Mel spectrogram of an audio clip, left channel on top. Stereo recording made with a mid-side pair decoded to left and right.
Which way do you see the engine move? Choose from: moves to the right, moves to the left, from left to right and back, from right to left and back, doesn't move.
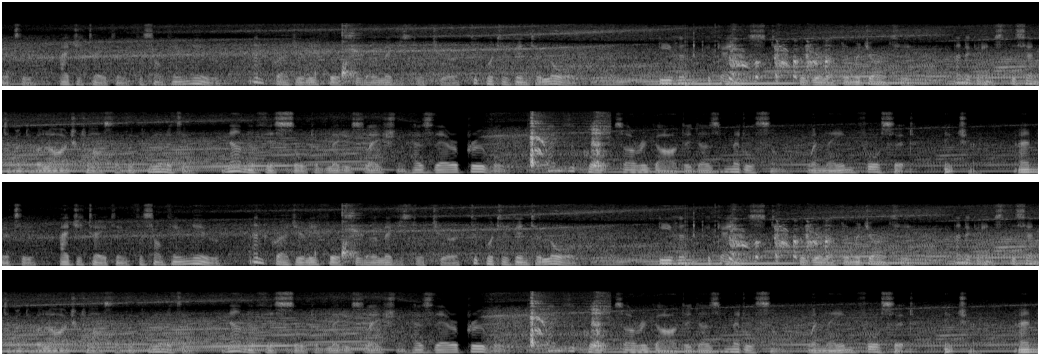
moves to the right.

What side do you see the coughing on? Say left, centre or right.
centre.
